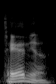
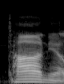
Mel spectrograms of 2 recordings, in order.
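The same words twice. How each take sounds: First: The first syllable does not sound like 'Ton'. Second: The first syllable sounds like 'Ton' in Tonka. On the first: This is the other person's name. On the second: This is the cousin's name, spelled with an O.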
